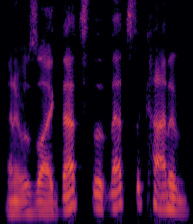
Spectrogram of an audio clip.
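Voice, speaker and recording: A man's voice: medium pitch, expressive, fairly quick, fairly bright tone, dry recording, studio quality. A man co-hosting a podcast, retelling history in a casual, conversational storytelling style. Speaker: podcast co-host.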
